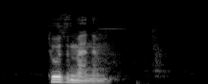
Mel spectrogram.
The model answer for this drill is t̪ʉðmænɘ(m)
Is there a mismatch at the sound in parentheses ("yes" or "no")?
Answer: no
